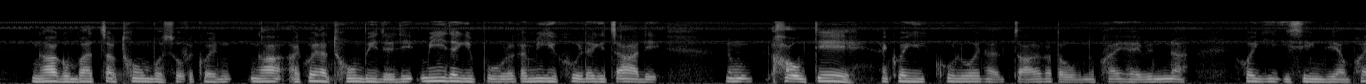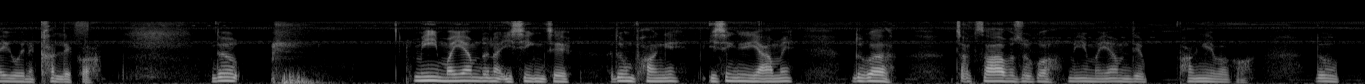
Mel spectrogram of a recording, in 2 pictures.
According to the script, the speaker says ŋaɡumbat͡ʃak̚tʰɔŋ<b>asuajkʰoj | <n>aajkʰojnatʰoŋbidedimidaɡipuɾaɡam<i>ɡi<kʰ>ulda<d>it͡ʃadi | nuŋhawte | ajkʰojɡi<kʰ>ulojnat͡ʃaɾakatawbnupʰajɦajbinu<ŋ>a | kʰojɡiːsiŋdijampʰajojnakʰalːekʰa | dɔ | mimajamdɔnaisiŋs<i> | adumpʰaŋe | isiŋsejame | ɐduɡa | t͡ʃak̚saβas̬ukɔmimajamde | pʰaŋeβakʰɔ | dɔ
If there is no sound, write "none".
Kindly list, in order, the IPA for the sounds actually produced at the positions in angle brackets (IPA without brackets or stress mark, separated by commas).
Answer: b, ŋ, i, kʰ, ɡ, kʰ, n, e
